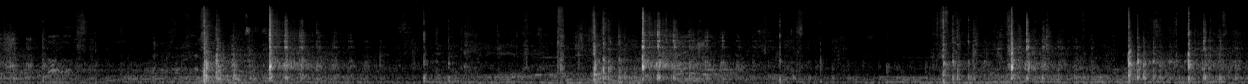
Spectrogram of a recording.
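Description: Frontenis rally: sharp cracks of the rubber ball off the rackets and against the front wall, coming mostly in pairs about half a second apart, four times over.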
